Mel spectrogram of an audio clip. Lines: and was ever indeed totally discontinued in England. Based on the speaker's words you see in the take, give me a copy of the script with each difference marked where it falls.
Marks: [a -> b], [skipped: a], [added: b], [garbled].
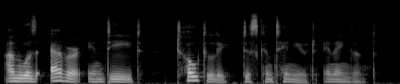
and was ever indeed totally discontinued in England.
